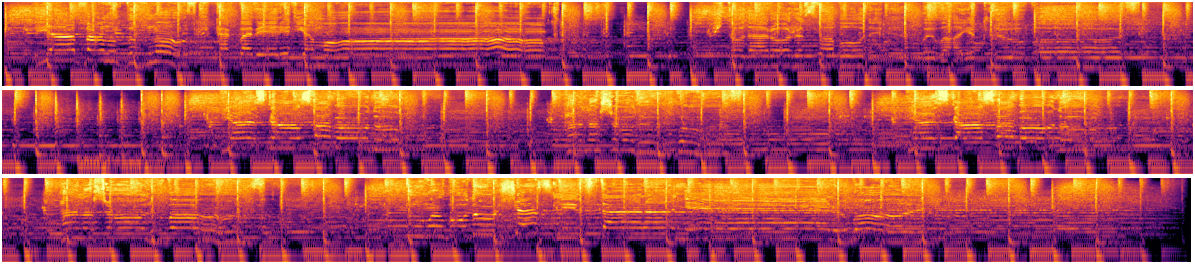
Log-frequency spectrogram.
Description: русский рок
гитара , барабаны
